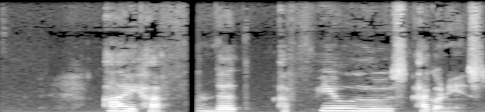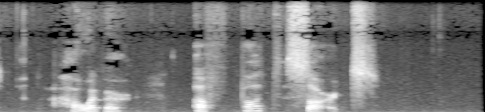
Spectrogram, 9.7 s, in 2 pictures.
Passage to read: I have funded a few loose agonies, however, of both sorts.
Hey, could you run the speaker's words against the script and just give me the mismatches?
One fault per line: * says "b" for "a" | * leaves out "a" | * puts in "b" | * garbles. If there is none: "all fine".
all fine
